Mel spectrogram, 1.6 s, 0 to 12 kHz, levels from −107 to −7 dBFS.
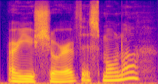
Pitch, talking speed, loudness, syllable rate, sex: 145 Hz, 230 wpm, -16 LUFS, 6.2 syllables/s, male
